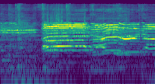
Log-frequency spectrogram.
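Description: A group of voices singing together unaccompanied, holding long notes that slide in pitch, louder from about half a second in.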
